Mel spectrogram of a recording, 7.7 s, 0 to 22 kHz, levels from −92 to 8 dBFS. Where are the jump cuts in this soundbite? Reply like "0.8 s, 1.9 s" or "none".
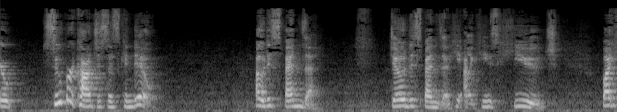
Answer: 3.3 s, 5.8 s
